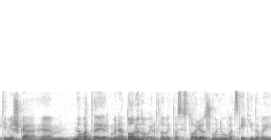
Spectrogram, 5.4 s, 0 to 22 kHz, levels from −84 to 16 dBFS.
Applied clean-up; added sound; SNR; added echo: none; none; none; none.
